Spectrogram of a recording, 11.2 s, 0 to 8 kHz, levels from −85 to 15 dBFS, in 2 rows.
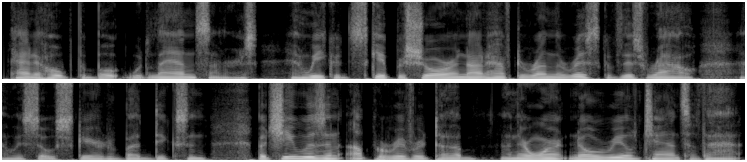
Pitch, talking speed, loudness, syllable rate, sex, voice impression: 120 Hz, 250 wpm, -18 LUFS, 5.7 syllables/s, male, masculine, slightly adult-like, slightly thick, tensed, slightly weak, bright, slightly soft, clear, slightly fluent, slightly raspy, cool, slightly intellectual, refreshing, sincere, slightly calm, friendly, reassuring, unique, slightly elegant, wild, slightly sweet, lively, slightly kind, slightly intense, slightly light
